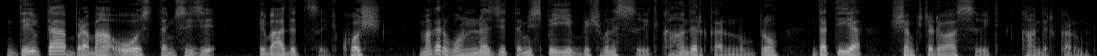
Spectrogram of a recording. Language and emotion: Kashmiri, neutral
